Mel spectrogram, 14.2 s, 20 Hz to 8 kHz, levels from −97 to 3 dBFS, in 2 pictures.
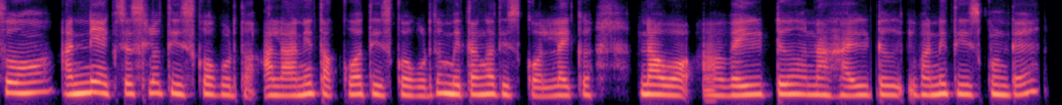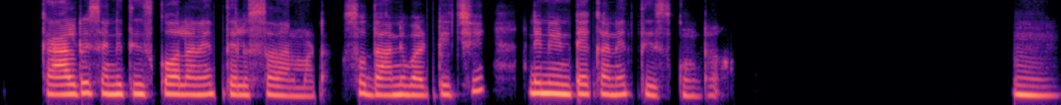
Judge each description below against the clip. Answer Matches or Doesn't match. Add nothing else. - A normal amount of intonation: Doesn't match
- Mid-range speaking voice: Doesn't match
